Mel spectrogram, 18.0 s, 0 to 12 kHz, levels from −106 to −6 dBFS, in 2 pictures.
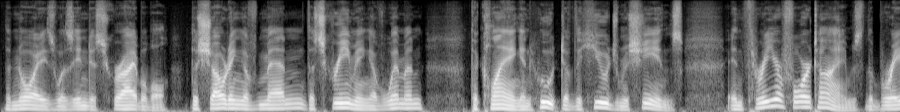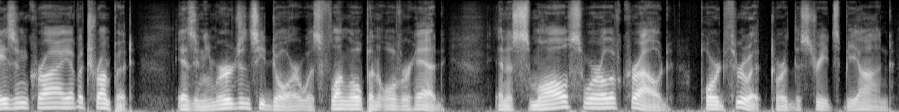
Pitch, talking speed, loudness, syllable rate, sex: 110 Hz, 175 wpm, -18 LUFS, 4.7 syllables/s, male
